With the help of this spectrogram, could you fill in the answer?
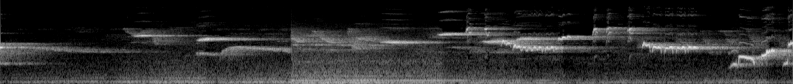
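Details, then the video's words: White-rumped shama singing to provoke rival shamas to respond: varied whistled phrases shifting in pitch, growing louder into rapid rich warbles and rising notes near the end, over low background rumble. "MURAI BATU GACOR , DIJAMIN MURAI MANAPUN AUTO NYAUT DAN NGAMUK SEKETIKA"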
